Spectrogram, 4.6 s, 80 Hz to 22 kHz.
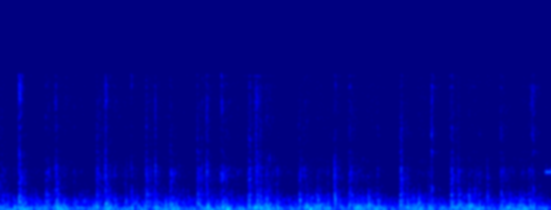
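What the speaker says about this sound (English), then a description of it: "And I'm going to back stitch a little." A sewing machine back-stitching a key fob with a top stitch around length 3, running as a steady busy mechanical whir with light repeated clicking, fairly faint and continuous, no talk.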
